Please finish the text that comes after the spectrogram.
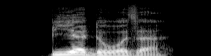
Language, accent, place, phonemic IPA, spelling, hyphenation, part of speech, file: German, Germany, Berlin, /ˈbiːɐ̯doːzə/, Bierdose, Bier‧do‧se, noun, De-Bierdose.ogg
- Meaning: beer can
